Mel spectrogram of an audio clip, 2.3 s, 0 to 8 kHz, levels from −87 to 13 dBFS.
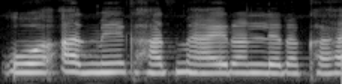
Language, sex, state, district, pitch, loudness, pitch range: Hindi, female, Jharkhand, Garhwa, 295 Hz, -15 LUFS, 285-305 Hz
